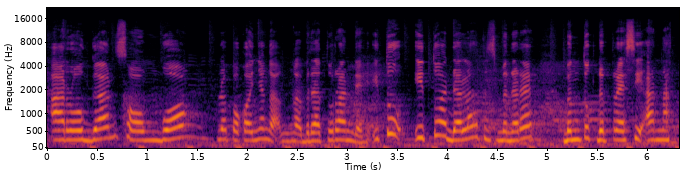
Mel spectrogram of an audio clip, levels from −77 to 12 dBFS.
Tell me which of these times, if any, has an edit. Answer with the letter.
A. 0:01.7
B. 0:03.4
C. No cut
C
